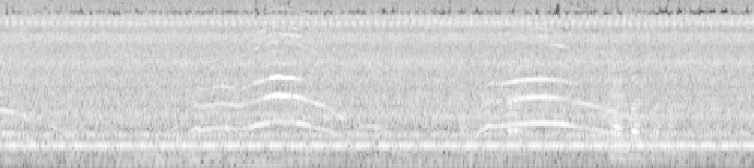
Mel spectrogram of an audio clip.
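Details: Night fight between two cats perched on a wall: two long arching yowls, each swelling upward then sinking, separated by a pause, with a steady background hum.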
